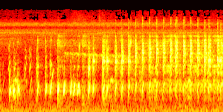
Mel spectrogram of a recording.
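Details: White-breasted waterhen arriving to disturb another waterhen facing a mirror trap while being lured: rapid repeated croaking notes, about two or three per second, speeding and rising into a denser harsh chorus.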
